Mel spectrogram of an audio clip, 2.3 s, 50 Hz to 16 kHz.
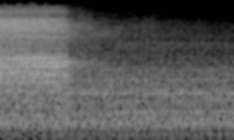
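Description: Vape hit on a dual-18650 parallel mechanical box mod firing a 0.12-ohm coil in an El Cabron rebuildable atomizer: a steady hiss of the coil vaporising e-liquid and air drawn through the atomizer. It stops suddenly about two-thirds of a second in, leaving a much fainter background hiss.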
